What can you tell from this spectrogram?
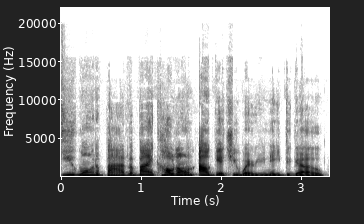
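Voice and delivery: a receptionist cheerfully transferring the odd call; high sugary Southern receptionist; sweet receptionist. Retold or imitated. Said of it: "the sweet Southern Miss Congeniality voice".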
